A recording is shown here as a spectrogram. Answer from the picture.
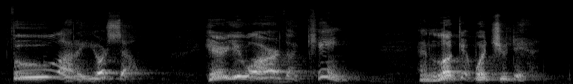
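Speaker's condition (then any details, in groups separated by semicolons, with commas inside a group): Hoarseness after vocal cord surgery; hoarse voice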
